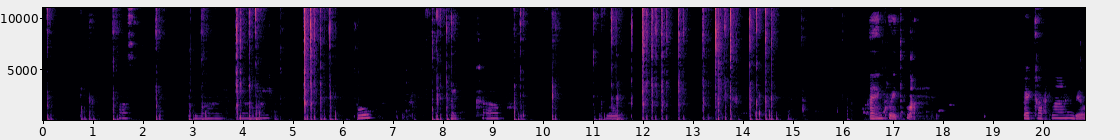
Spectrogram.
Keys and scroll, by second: 6.3 Tab, 11.8 Tab, 16.1 Tab, 19.0 Tab.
